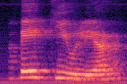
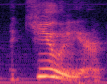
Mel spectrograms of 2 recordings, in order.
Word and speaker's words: peculiar: something peculiar peculiar okay peculiar it's not peculiar but peculiar because it the pet is unstressed so it was on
